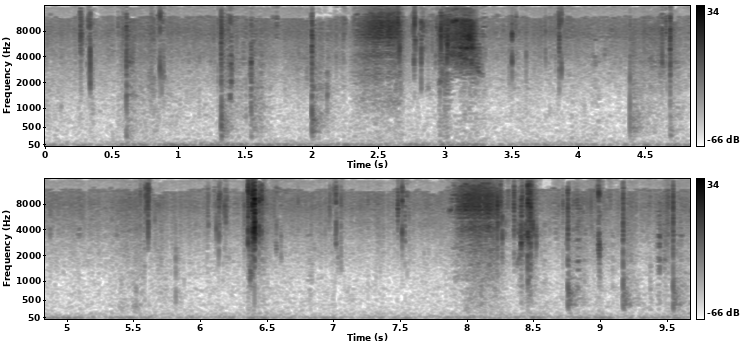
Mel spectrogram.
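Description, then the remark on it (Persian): Someone eats lunch from a food pot while sitting beside a tree, with crisp bites and crunchy chewing repeating in an irregular rhythm, occasional brighter clicks and scrapes, and a low hum underneath. No one speaks. “کمی بعد دوباره کت و شلوارش را پوشیده کنار درختی نشسته و از قابلمه غذایش نهار می‌خورد.”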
